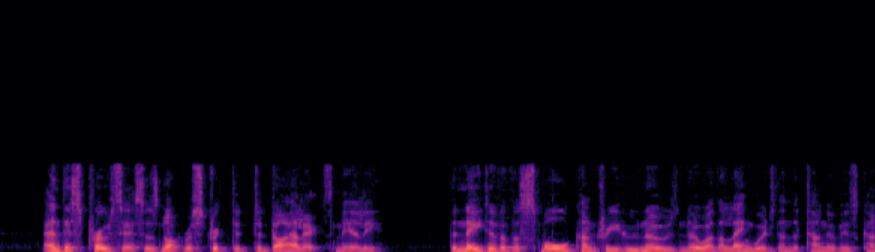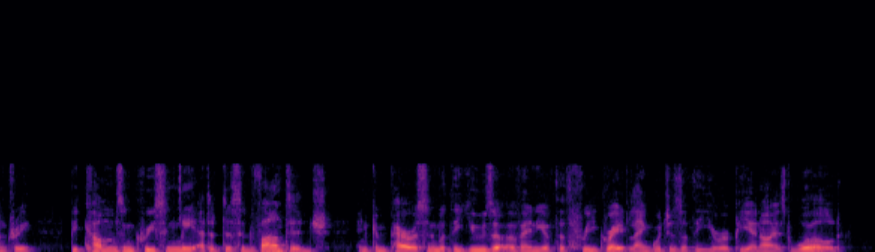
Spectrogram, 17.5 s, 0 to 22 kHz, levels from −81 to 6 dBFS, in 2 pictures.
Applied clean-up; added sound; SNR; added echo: none; none; none; none.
